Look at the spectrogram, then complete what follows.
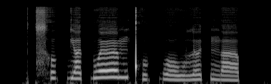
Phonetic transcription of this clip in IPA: t͡sʰʊ˧k̚jɐ˧t̚ wœː˥mkʷʰɐ˨˥k̚ wo˨wlɵ˧t̚ŋɐ˨p̚

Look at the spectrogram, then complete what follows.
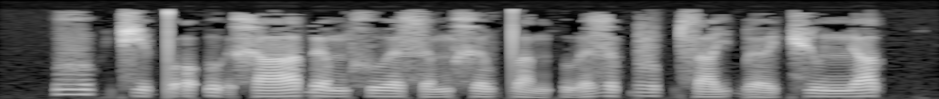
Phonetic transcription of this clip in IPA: ɣu˦˥k̚t͡ɕɨ˨˩t̪ɔ̰˧˥ ʔṵ˧˨ə̯xaː˨˦ ɗə˧mxu˧ə̯sə˨˦m xə˨˦wt̪a˧˩nʔṵ˧˥ə̯zə˦˥p̚ və˦˥p̚sa˨˦jɓəː˨˩ t͡ɕu˧ɲa˦˥t̚

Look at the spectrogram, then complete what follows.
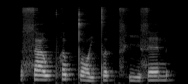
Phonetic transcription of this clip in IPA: saː˧w pʰɐ˧p̚t̪ɔː˨˩j t̪ɐ˧t̚t͡sʰiː˨˩sɛː˧n

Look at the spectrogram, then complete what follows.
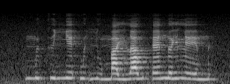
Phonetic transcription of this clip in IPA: mɨ˨˦kɨ˧ ɲe˧hwɨ̰˧˨ɲu˧˩ma˨˩j la˧whɛ˨˦nə˨˦jle˨˩m

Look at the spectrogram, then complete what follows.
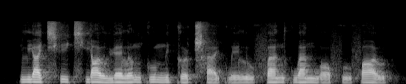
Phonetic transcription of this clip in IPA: ljä˥˧t͡ɕʰi˥˧t͡ɕʰjɑ˥˧ʊ̯lɥɛ˥˧ lɤ˥˧ŋku˥˧n̪i˥˩kɤ˧˥ ʈ͡ʂʰa˨˩ɪ̯kwe˦ɪ̯lu˨˩ fa˥nkwä˥n̪wɔ˧˥ fu˨˩fɑ˥˩ʊ̯

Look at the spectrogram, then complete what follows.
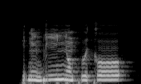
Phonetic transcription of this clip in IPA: ɗĩ˨biː˦ ɲɔ̃˨kʷe˧koː˦

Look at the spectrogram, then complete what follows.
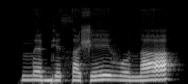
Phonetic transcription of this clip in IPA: mɛbʲɛθaʃe βona

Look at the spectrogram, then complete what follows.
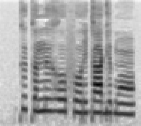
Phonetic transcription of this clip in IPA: kɨ˦˨kə˧ nɨ˧ ɣo˧ fo˨ ɾi˧ ɡaː˧ɡe˧ bɔ̃˨

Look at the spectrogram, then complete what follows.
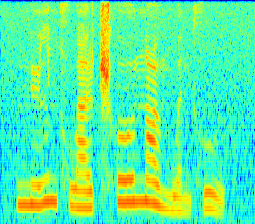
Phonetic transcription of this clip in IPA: n̪y˧˥li˧ŋ xwa˧˥ɪ̯ʈ͡ʂʰo˥ʊ̯n̪ɑ˥˩ʊ̯ n̪wə˨˩nxu˥˩

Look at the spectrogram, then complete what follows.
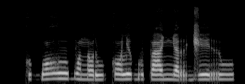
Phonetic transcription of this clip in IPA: kʊ˨ɡ͡bɔ˦ ɣoː˦bɔ˨nɔ˨ɾuː˨ kɔ˦le˦ɡʷɛ˨paː˦ ɲa˨rd͡ʒeː˦ru˦

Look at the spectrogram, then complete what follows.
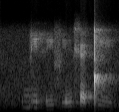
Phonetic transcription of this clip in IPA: bi˥˩hi˧˩ fi˩˧mxɛ˩˥ ǃi˧˩

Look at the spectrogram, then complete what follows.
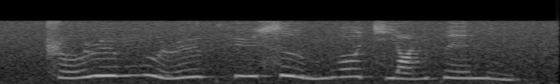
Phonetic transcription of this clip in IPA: ʈ͡ʂo˧˥ʊ̯ɻɻ̩˥ mu˥˩ɻɻ̩˥t̪ʰy˥ sɹ̩˥˩mwɔ˥ t͡ɕjɑ˧˥ŋ pe˥ɪ̯n̪i˨n

